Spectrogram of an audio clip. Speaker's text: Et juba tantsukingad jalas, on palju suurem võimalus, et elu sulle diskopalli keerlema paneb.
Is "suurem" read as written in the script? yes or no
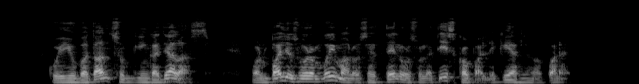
yes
